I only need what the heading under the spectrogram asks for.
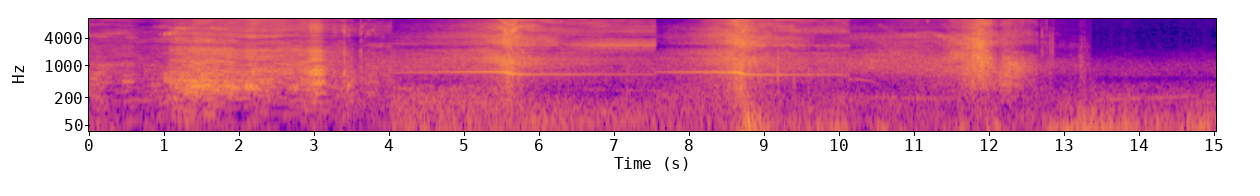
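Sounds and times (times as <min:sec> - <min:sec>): electric rc car motor whining: 0:00.0 - 0:13.4
rushing wind: 0:00.0 - 0:15.0
tyre noise on sand: 0:10.3 - 0:13.4.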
